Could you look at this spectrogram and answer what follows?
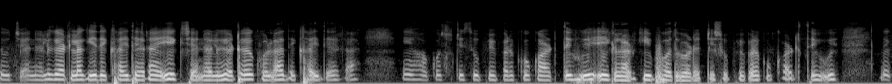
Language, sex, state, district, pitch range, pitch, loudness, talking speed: Hindi, female, Chhattisgarh, Sarguja, 205-220 Hz, 215 Hz, -16 LUFS, 230 wpm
